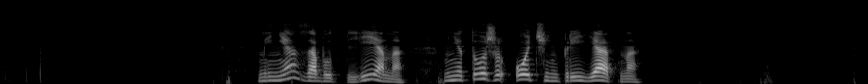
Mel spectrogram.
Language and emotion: Russian, positive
